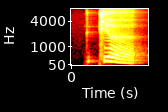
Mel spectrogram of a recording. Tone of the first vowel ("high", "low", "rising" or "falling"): falling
